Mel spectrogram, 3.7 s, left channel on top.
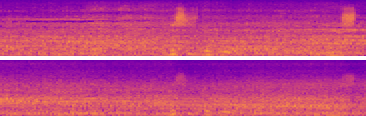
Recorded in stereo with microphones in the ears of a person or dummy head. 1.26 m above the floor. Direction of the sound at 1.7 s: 40° left (ahead or behind).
